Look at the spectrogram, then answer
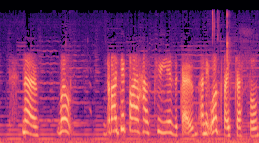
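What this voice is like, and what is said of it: Young, childlike sounding voice. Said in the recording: “you sound like you're 12 years old ... you sound like a child”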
